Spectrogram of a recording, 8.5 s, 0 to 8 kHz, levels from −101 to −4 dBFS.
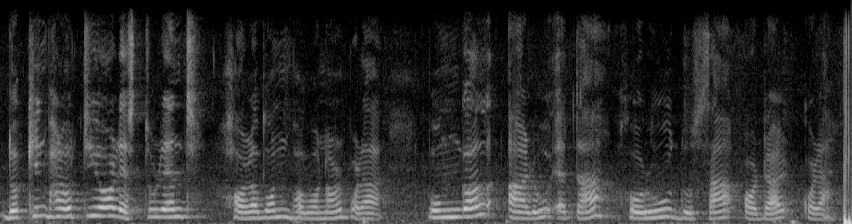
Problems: none marked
